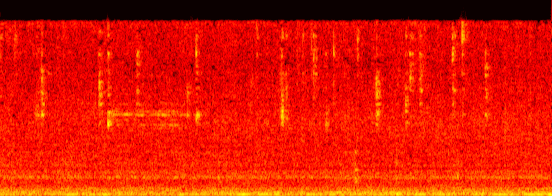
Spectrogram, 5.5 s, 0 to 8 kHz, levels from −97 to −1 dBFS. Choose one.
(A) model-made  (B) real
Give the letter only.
B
